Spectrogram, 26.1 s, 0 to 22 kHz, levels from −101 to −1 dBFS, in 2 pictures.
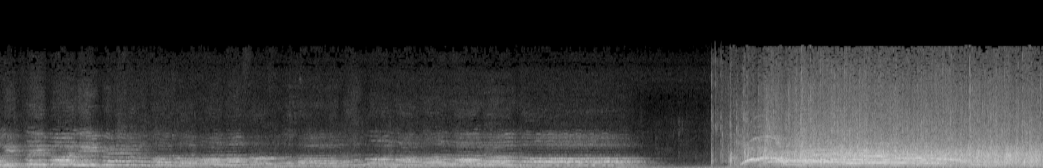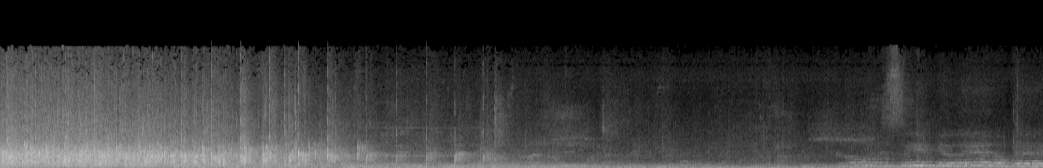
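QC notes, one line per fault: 10.98–11.01 s, repeated buffer: fresh audio arrived late, so one roughly 11.6 ms block, consistent with a 512-sample buffer, replayed twice more, giving a hard-edged buzzy stutter.
16.94 s, repeated buffer: the same brief underrun recurred, one block playing one extra time, heard as a single sharp click where around 10 ms of audio went missing.
22.65–22.67 s, repeated buffer: another late delivery made the last short block sound twice more with abrupt joins, producing a clipped buzz and losing roughly 20 ms.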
